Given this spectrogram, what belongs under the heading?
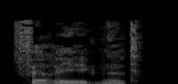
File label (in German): "verregnet", german; adjectives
